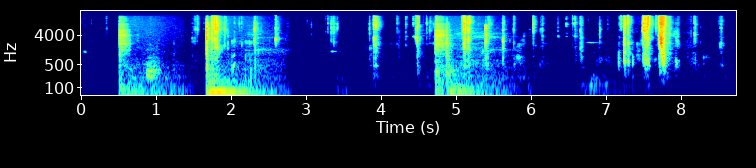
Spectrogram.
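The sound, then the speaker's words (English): Sticky tape is pulled and torn to tape headphones back together, giving a few rasping, crackly bursts of ripping with short clicks between them. “You fucking started taping some presents, so. What are you doing? no, he's fixing his mic, isn't he? I'm taping my headphones back together.”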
